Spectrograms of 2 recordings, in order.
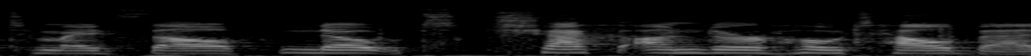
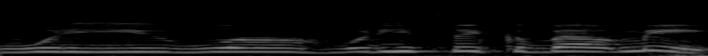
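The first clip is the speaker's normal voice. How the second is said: mock-dramatic put-on voice, higher and quieter; 5 semitones higher, 6 dB quieter than usual. Retelling what Richard asked the psychiatrist, imitating Richard being dramatic. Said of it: "and he's all dramatic".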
